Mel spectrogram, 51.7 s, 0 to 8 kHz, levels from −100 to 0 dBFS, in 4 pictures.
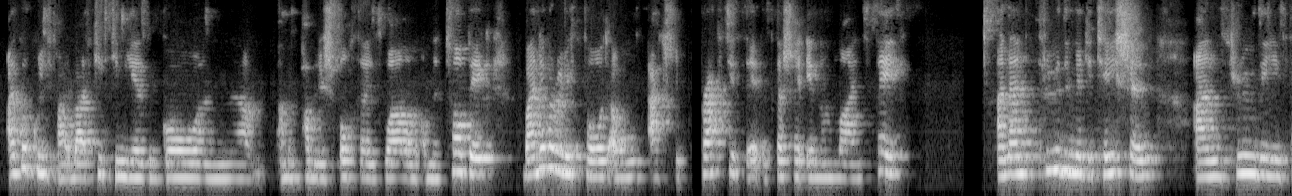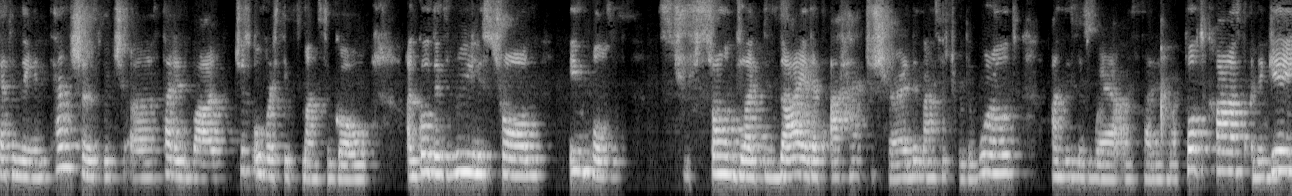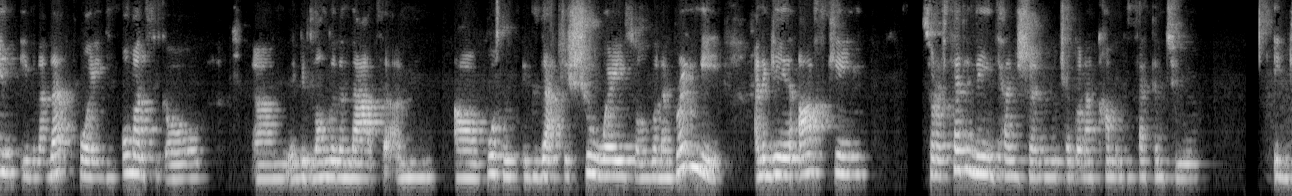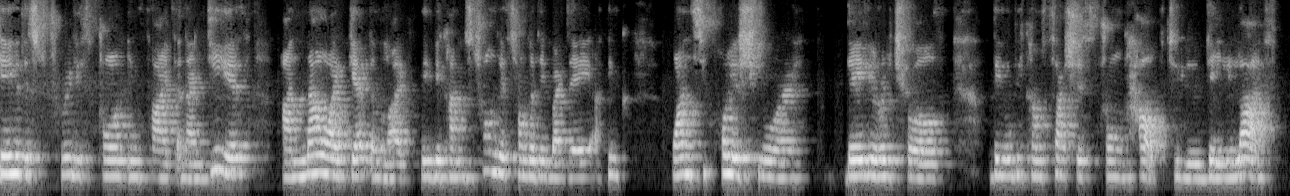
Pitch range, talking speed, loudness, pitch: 190-230 Hz, 190 wpm, -19 LUFS, 205 Hz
